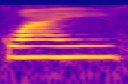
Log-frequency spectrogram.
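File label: "gwai3", Cantonese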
